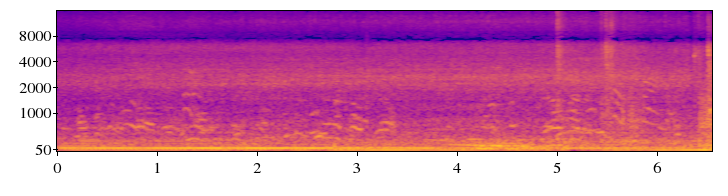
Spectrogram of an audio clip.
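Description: Hyundai wheel loader's diesel engine running with a steady low rumble as its bucket is brought up to a metal gate, with a few sharp knocks near the end.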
